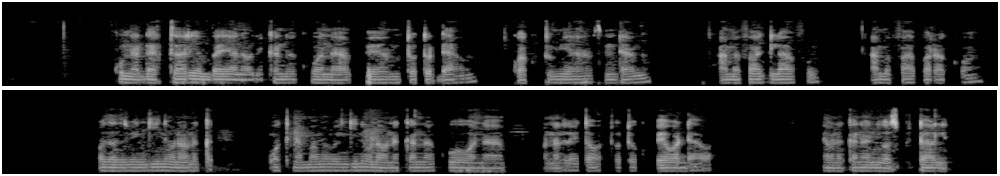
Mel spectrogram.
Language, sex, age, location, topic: Swahili, male, 18-24, Nakuru, health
